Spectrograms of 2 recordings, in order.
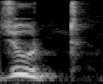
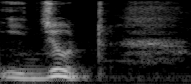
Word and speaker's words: jute: দেখো এখানে আমি তোমাদের একটা কথা বলতে চাই, জুয়েট বানানটা কিন্তু একই, আমরা অনেকে বলি জুয়েট, আসলে কিন্তু এর উচ্চারণ জুয়েট না, এটা কিন্তু জুট, JUTE, জুট।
